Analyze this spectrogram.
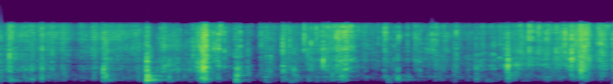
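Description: Cardboard flaps scrape as a box is opened.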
